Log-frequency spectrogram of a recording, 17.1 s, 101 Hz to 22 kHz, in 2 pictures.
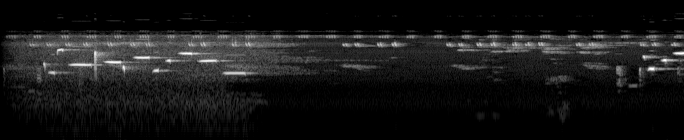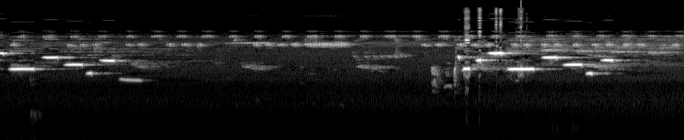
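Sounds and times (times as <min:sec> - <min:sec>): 
steady high insect trill: 0:00.0 - 0:17.0
musician wren whistling and chattering song: 0:00.4 - 0:04.4, 0:05.7 - 0:10.5, 0:14.0 - 0:17.0.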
